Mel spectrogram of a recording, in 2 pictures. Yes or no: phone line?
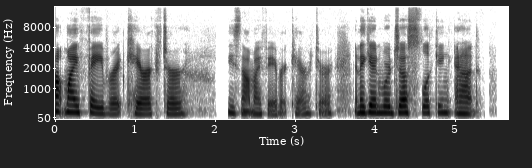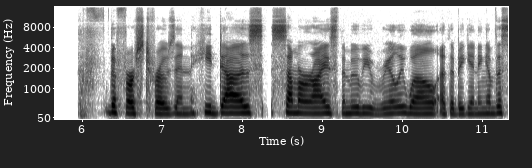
no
